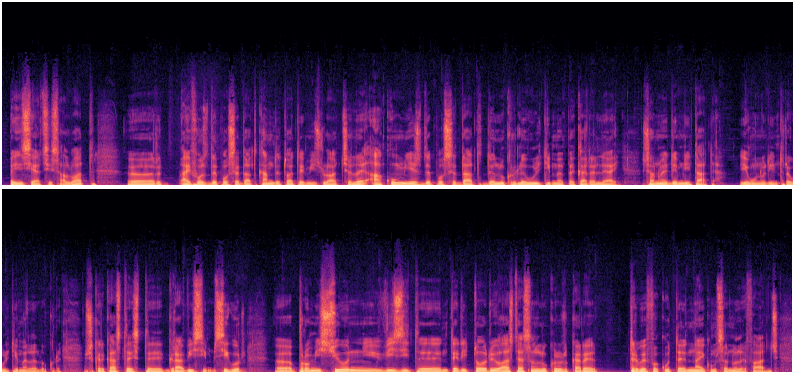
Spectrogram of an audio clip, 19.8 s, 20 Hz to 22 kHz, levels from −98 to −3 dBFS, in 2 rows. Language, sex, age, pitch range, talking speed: Romanian, male, 50-69, 100-135 Hz, 160 wpm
